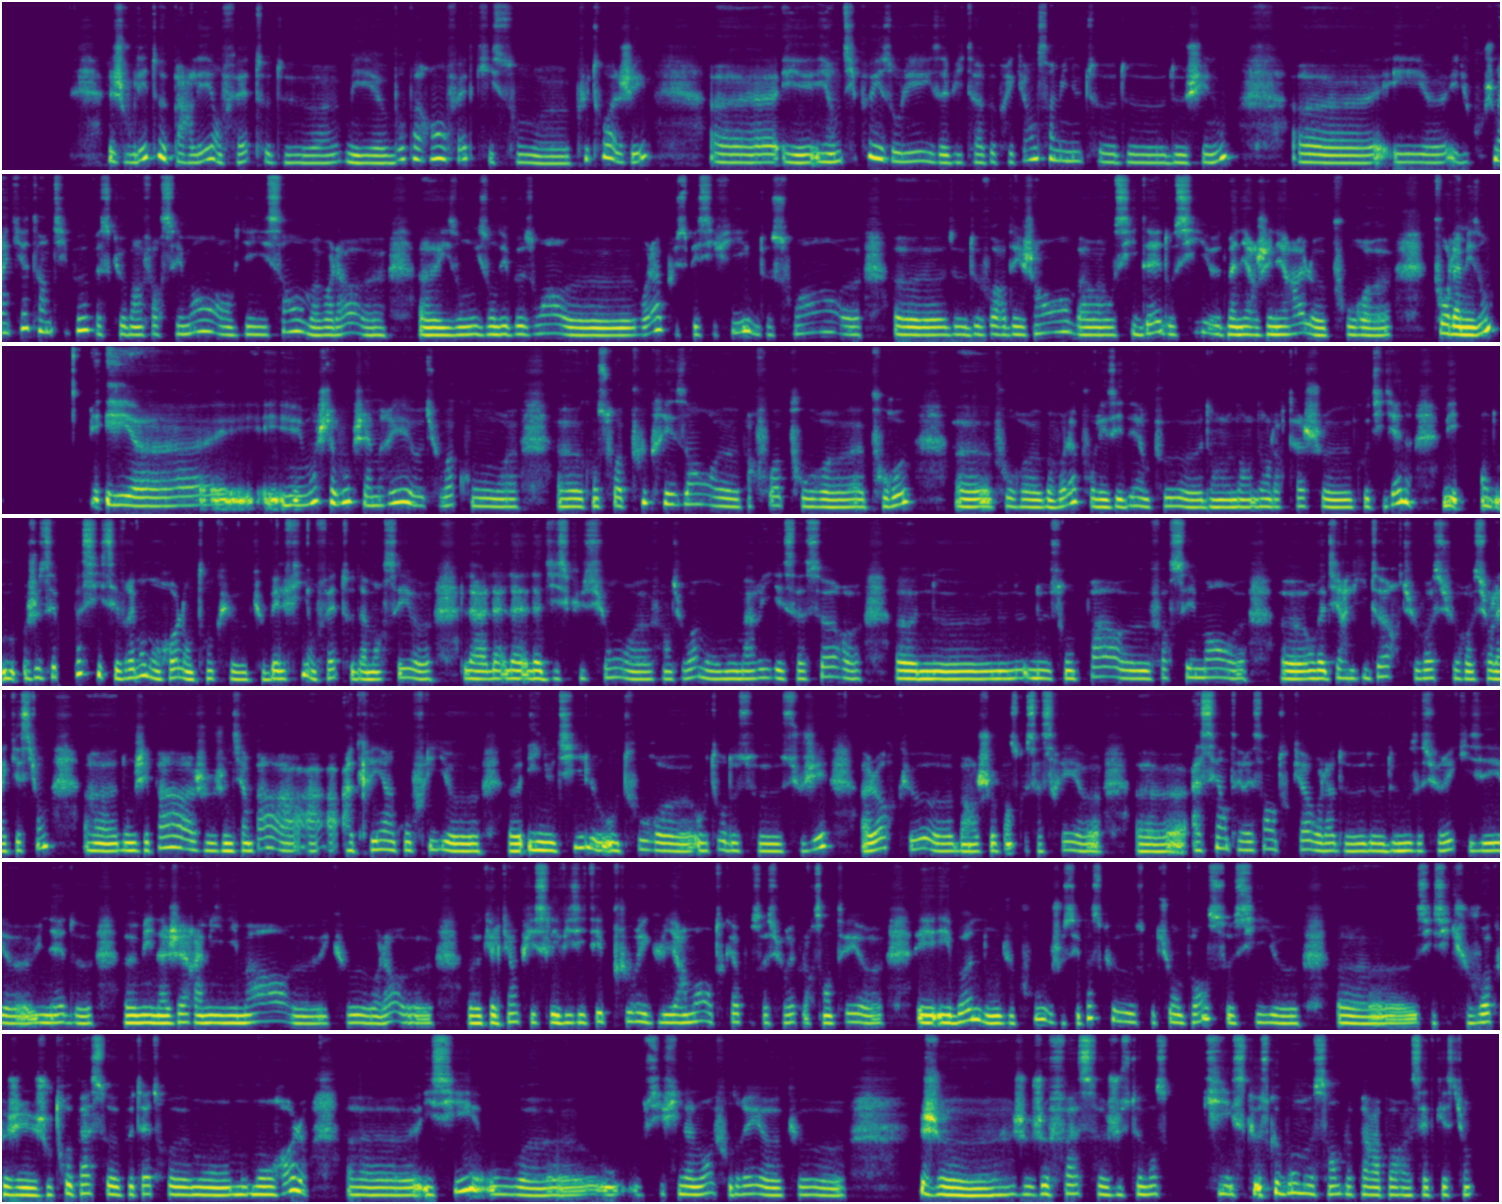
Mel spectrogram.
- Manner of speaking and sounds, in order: none
- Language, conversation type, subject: French, advice, Comment puis-je aider un parent âgé sans créer de conflits ?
